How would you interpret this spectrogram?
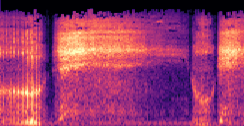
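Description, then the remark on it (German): Loud snoring: a long rasping, breathy drawn-out snore followed by a short pause and the start of another, with a faint low rumble underneath and no talking. “Ja, meinst du nicht, das Jesuskind wacht auf, wenn du so laut schnarchst?”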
